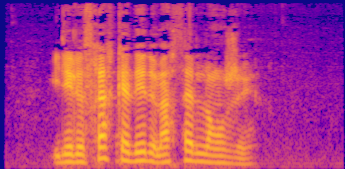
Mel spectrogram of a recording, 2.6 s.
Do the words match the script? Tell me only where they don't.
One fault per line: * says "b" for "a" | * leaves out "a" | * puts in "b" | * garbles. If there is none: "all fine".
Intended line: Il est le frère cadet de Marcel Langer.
all fine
